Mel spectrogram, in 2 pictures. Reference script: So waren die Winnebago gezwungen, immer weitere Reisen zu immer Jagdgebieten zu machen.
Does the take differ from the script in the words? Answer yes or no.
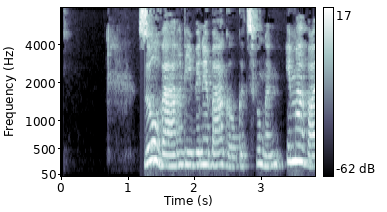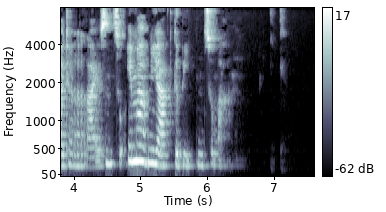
no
